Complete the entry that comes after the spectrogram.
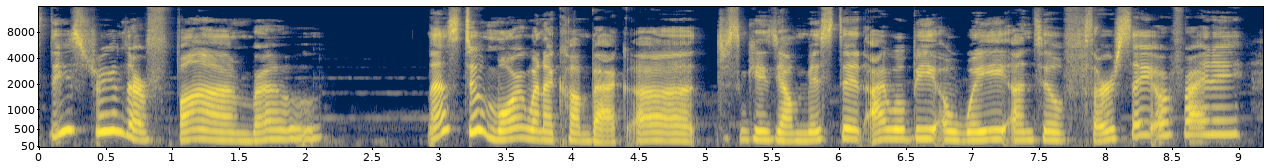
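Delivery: ordinary delivery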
